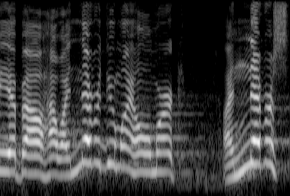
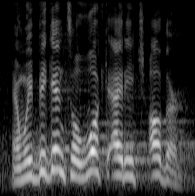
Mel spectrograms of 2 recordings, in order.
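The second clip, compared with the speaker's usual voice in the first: ordinary talk, nothing marked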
